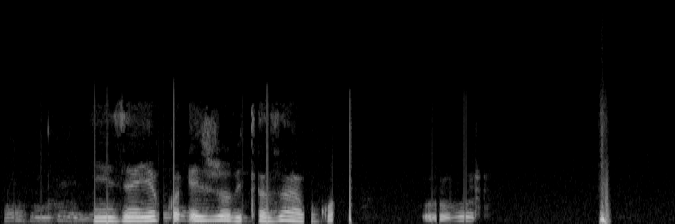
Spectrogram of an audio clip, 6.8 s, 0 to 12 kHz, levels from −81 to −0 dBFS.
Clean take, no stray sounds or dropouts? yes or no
no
